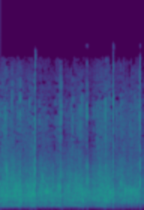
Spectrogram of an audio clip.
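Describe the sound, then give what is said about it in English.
Congregation applause in a church, a dense and steady wash of many hands clapping for the whole stretch, with sharper claps standing out at a fairly regular pace. “would you give them a big warm round of applause?”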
